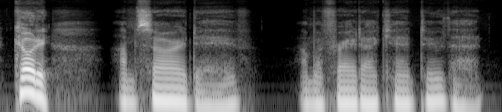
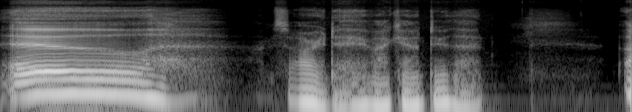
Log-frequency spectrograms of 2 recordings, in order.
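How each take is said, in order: First: Deadpan machine voice refusing; HAL 9000 impression. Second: Low, very slow, calm computer voice; slow, eerie machine refusal; HAL 9000 impression. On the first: Streamer quoting the movie computer, low and calm. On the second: Streamer repeats the movie line, low and slow.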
